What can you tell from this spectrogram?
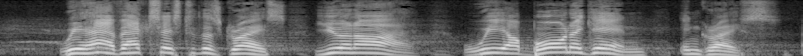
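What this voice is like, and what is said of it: Shouting preacher voice. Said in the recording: “because I'm shouting.”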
